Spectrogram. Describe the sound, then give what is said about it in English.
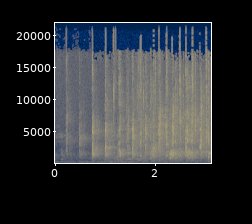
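An audience claps, a soft scattered patter that swells after a quiet opening and continues unevenly throughout, with no distinct speech. “Yeah, the economists in the crowd are not clapping, but everybody else, that's really good.”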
